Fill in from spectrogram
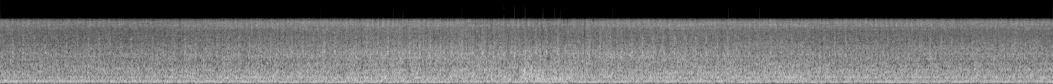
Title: Ticking sounds sr20det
